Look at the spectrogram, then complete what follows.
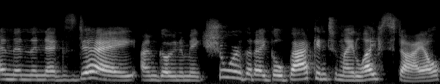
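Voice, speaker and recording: Against a quiet background, a woman with an ordinary speaking voice and a medium pitch talks at a fairly quick pace. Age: 50s. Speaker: chef and weight loss coach. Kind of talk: casual chat.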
